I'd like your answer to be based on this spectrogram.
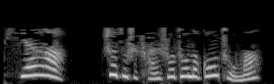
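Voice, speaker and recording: A woman's voice: extremely high pitch, very animated, moderate pace, no echo, dull audio. A woman reading a scripted first-person comic story as a princess, with dramatic, wry delivery. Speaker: narrator.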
